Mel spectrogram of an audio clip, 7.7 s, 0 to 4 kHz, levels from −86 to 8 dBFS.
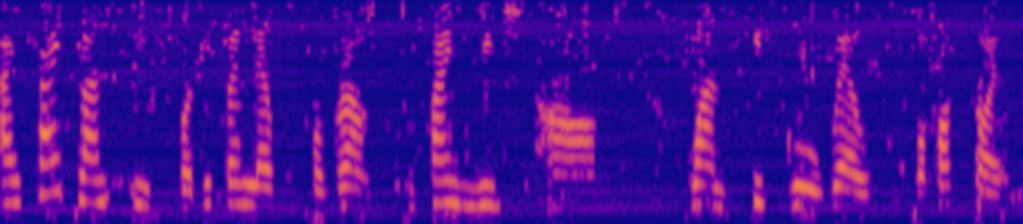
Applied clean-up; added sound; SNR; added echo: classical method spectral subtraction.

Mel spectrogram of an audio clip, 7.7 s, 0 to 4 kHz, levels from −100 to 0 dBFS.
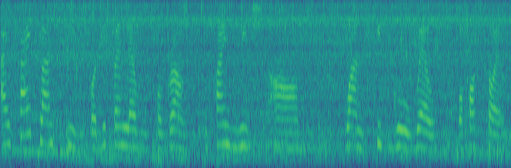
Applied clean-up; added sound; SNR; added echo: none; Sink (filling or washing) / Water tap, faucet; 2 dB; none.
